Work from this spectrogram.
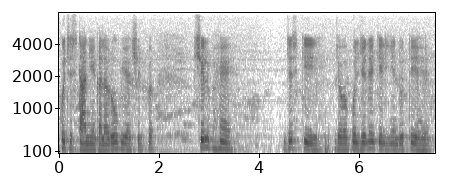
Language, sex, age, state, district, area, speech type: Hindi, male, 18-30, Madhya Pradesh, Jabalpur, urban, spontaneous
